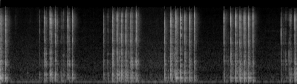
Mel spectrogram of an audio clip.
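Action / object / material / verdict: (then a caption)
tap / plastic studded sheet / plastic / none. Long glitter nails and fingertips tap quickly across a flat gray plastic sheet covered in rows of small raised pyramid studs. Rapid bursts of crisp, clicky taps come in about five separate runs with short quiet gaps between them. A low steady hum sits underneath.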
